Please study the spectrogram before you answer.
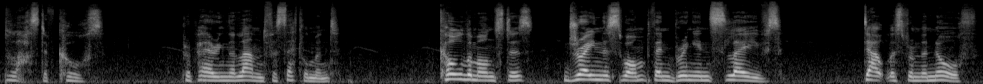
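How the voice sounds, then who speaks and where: A woman's voice: mid-range voice, slow, darkish tone, natural voice. A woman playing a proud, commanding queen in a fantasy game, speaking in a formal, pointed way. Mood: probing, stern. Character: proud, commanding warrior queen questioning a mercenary. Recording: background music under the dialogue.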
